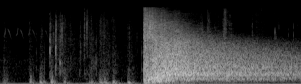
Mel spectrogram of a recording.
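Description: A single loud rifle shot in the hunting game theHunter: Call of the Wild cracks out sharply after some quiet shuffling and faint noises, its echo ringing and slowly fading.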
